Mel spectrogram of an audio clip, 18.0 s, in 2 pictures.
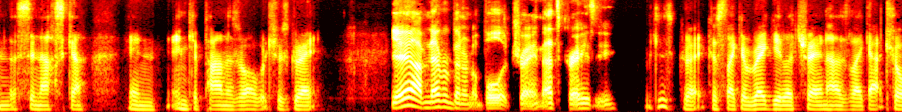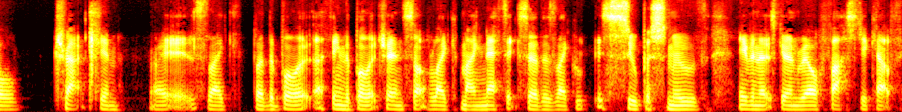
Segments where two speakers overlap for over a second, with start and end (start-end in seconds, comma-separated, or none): none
